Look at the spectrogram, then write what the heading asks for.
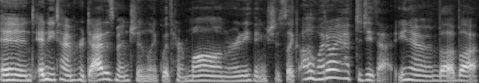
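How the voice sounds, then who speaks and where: This woman talks at a very fast pace with an American accent. The recording is very clean, with a silent background. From US, Mexican American family. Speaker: podcast co-host. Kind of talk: casual chat.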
